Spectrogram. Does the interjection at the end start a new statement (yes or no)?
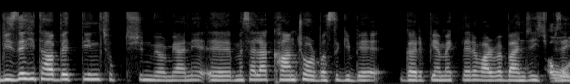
yes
